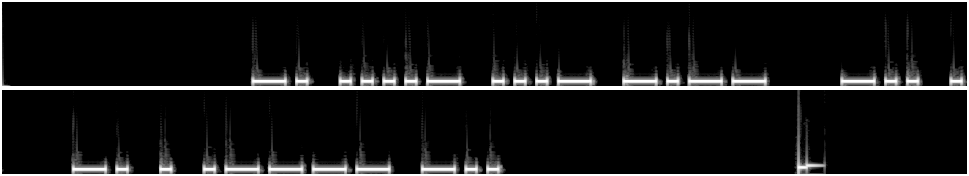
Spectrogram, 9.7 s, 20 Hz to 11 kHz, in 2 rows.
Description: Morse code, heard as a keyed tone, about 22 wpm, 700 Hz. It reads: N4VY DE NE1D
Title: USA Callsign DE Callsign - 4 Characters - 22wpm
